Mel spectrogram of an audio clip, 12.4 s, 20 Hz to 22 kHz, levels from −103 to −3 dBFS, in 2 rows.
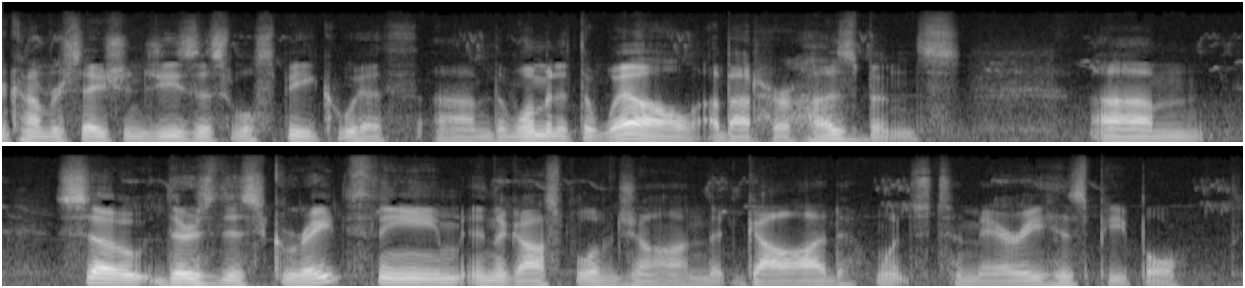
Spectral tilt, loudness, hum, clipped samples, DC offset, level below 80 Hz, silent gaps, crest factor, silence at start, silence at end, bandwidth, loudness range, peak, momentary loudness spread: -5.5 dB/octave; -27 LUFS; none; under 0.1%; under 0.1%; -62 dBFS; none; 22 dB; 0 s; 0.3 s; 16 kHz; 5 LU; -6 dBFS; 15 LU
